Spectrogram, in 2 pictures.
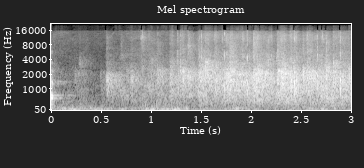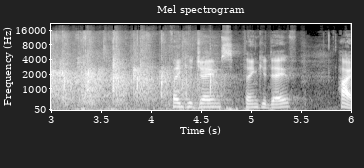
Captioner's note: applause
